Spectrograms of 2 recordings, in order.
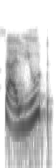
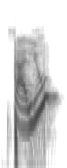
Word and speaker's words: salut: Initially, to initiate conversations among the people, the most common greeting is salut. Okay, it is salut. Salut means hi. Just remember, it is not salute. T will be silent. So it is salut.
